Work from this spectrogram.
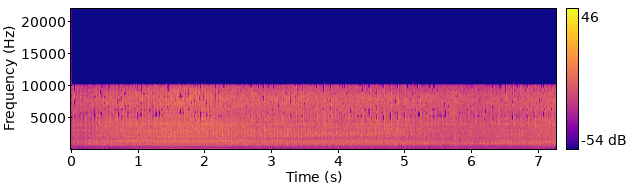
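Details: Jimmy's truck engine idling rough after off-roading, faint uneven knock beneath hiss; first suspected ring and pinion, heard only at wide open throttle, but a connecting rod had started knocking, teardown found a broken rod and spun bearings.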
